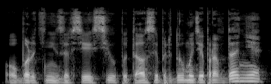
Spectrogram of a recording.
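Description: Deep voiced guy reading a fantasy book, very lively delivery, dry sound. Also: quick pace, dry recording. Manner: expressive storytelling. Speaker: audiobook narrator. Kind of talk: scripted fantasy narration.

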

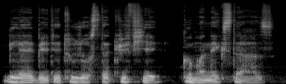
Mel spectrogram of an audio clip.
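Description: Low husky male audiobook narrator. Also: steady tone, unhurried, darkish tone. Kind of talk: audiobook reading.

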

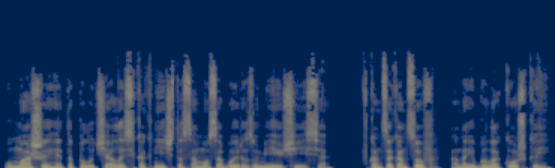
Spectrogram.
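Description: A man narrating an audiobook in an even storytelling manner. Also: extremely low pitch, normal speed, creaky, husky, dry recording, studio quality. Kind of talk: scripted narration.

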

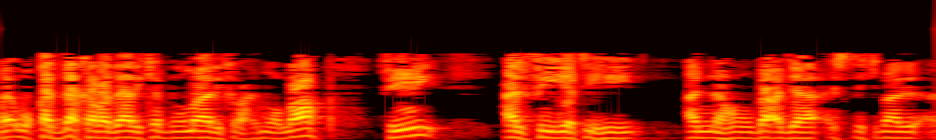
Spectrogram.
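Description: A man teaching an Islamic lesson as a sheikh. He reads phrases from a text aloud and then explains each one slowly and deliberately, putting stress on the quoted words. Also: medium pitch, husky. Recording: dull lo-fi lecture recording.

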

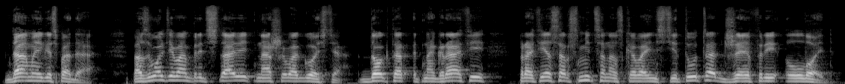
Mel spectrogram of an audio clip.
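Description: A man's voice: on the high side, moderate pace, close to an everyday voice. A man reading an audiobook, voicing a commanding male admiral who makes formal introductions.

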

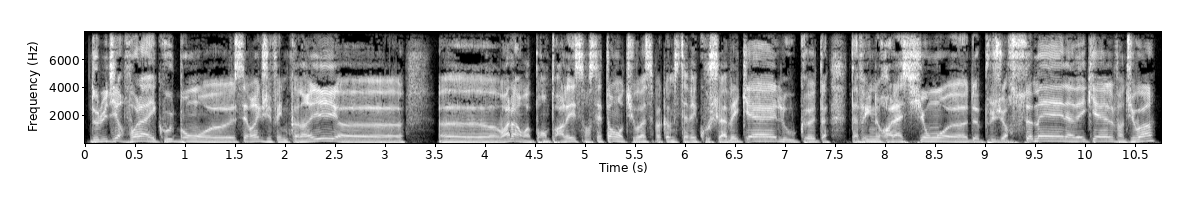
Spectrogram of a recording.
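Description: A man's voice: medium pitch, animated, fast, dry recording. Teasing male radio host, dry studio sound. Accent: French. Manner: teasing, joking, reads listener texts aloud. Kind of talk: late-night call-in banter. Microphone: studio mic.

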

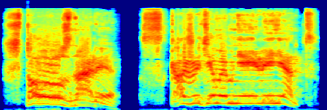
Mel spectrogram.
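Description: A hot-tempered man, as a woman reader puts him on, bellowing his lines in a slow, heavy, drawn-out way. The voice is bright and sharp-edged, with pitch that swings widely. It is an audiobook character voice. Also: very animated, heavily acted. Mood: furious. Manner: shouting, drawn-out emphatic delivery.

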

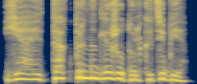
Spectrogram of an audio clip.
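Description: Woman doing a defiant young heroine, raised voice, bitter, sharp, mellow tone, dry close sound. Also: medium pitch, fairly quick, breathy edge, no room sound, voice pushed up. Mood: torn.

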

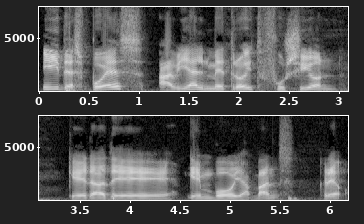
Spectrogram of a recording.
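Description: Bright-voiced Spanish man podcasting. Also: no room sound. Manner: rapid, laughing, acts out friends in a high voice. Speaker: podcast co-host. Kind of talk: casual podcast chat.

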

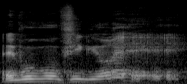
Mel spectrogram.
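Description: Guy doing an angry boss telling someone off, slow and steady. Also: mid-range voice, slight background noise, close to an everyday voice. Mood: furious. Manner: indignant, scolding. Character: irate middle-aged male company director.

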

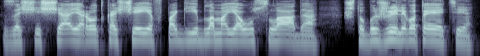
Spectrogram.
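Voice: mid-range voice, fairly even intonation, slow, fairly bright tone, clean tone, dry recording, clean studio sound. A reader voicing a spiteful, half-mad old male forest spirit who snarls and gloats.

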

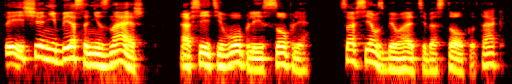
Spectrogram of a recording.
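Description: A man's voice: mid-range voice, expressive, moderate pace, darkish tone, natural voice. A man reading the part of a cold, ruthless young schemer who speaks in icy, mocking commands. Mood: cold, commanding.

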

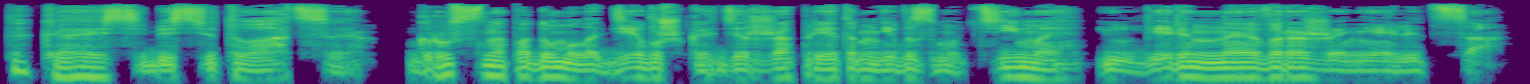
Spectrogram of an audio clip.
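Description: A man narrating an audiobook in a steady, matter-of-fact storytelling manner. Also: a bass voice, brisk, few pauses, dry recording, clean studio sound. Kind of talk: scripted narration.

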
